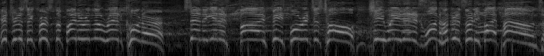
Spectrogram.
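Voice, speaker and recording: A man announcing fighters in the cage with a booming, drawn-out delivery. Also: fairly bright tone. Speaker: ring announcer. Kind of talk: ring announcing.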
